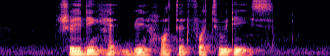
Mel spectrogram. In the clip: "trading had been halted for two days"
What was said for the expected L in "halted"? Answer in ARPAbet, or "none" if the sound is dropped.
none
